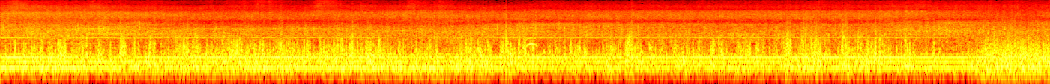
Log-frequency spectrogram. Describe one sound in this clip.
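An outboard motor drones steadily close by.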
